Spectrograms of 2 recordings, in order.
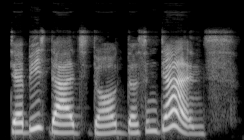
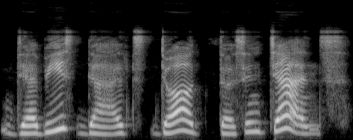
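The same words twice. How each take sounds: First: It is said at a very fast pace. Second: It is said at a slow pace.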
